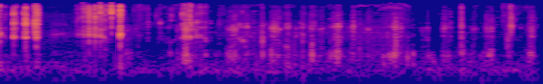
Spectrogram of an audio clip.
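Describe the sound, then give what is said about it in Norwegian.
Crunchy bites of raw parsnip being chewed: many crisp, crackling crunches, loudest and sharpest in the first second, then a steadier run of softer chewing crackles. “Nå står vi altså og tar hver vår bit av pasinakken”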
